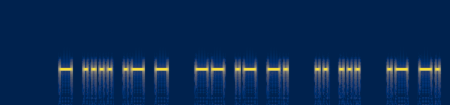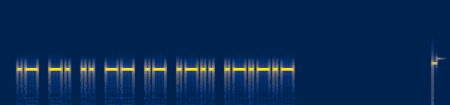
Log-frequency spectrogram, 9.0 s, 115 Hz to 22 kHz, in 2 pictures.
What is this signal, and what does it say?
Morse code, heard as a keyed tone, about 31 wpm, 700 Hz. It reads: THAT MAN IS AN ANIMAL.
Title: Sentences from Top 1000 Words - Review Part 1 - 30wpm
